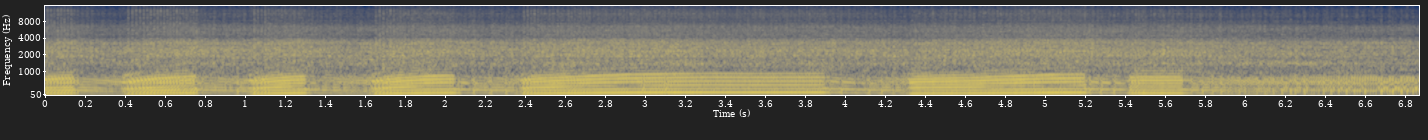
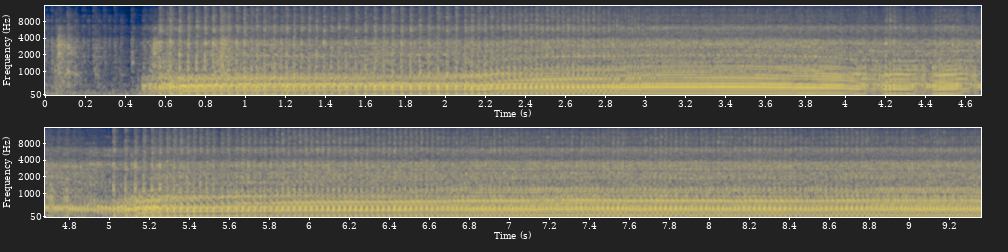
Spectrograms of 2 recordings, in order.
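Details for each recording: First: Echo hedge trimmer small two-stroke after Walbro carburetor rebuild, new primer bulb and fuel lines: blips up and down, picks up cleanly and holds a steady high rev; running properly, though owner says it could run better but will do the job. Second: Estate-sale Echo two-stroke hedge trimmer, before its Walbro carburetor rebuild, with brittle fuel lines; good compression: runs rough and hunts, revs sag and nearly die then pick back up; poor running, unsteady idle, owner thinks it needs carb cleaning.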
